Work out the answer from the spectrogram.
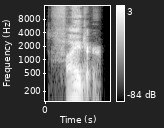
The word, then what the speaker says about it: FYTR: She works with individuals looking to redefine their reality, which led to the creation of her coaching business, Finding Your True Reality, or FYTR, pronounced fighter.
